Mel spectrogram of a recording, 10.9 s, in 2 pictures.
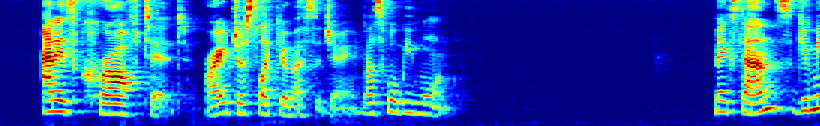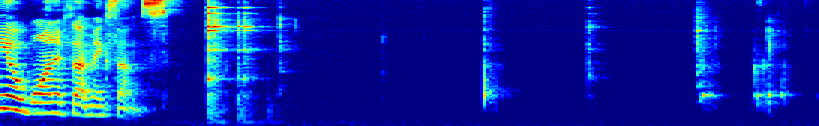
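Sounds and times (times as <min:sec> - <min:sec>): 
speech: 0:00.4 - 0:03.1, 0:04.8 - 0:06.6
glass clinking while drinking water: 0:06.8 - 0:07.4.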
